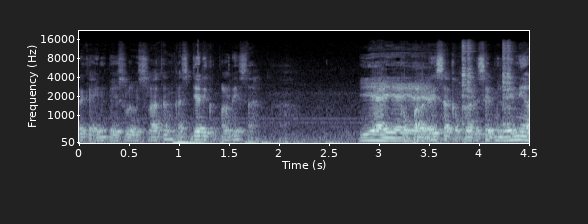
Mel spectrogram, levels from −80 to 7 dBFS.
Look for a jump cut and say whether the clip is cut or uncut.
uncut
